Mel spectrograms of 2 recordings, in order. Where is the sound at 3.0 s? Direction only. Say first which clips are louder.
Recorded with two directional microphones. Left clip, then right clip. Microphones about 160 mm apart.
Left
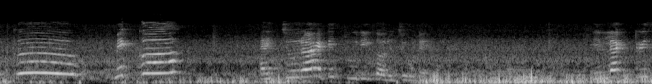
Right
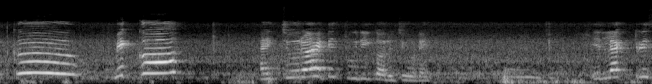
Right 4 dB; 35° right (ahead or behind).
